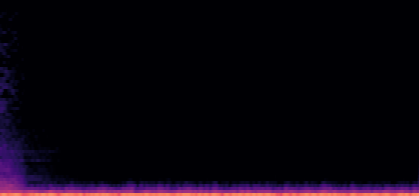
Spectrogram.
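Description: Deep, steady low rumble from an animated logo intro sting: the bass tail left after its explosion hit, with nothing higher in pitch above it.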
